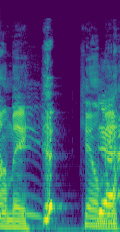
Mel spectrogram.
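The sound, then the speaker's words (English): A man imitates a hiccup in the middle of his speech. One short, sharp hiccup sound pops out between two stretches of talking. “Joking on my own hiccup there.”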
